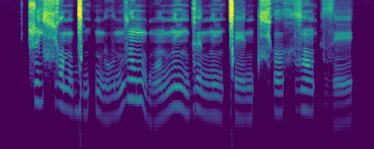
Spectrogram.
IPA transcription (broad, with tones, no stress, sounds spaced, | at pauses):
ʈ͡ʂ i˥ ɕ ɔ˥˧ n ɡ͡ǀ ĩ˧ k n u˩˧ n z ũ˥ m b õ˩˧ n ĩ˥˧ ɡ ɘ˥˧ n ĩ˧ ǀ e˧ n t͡ɕʰ ɤ˥ x z ɔ̃˥ k z e˩˧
